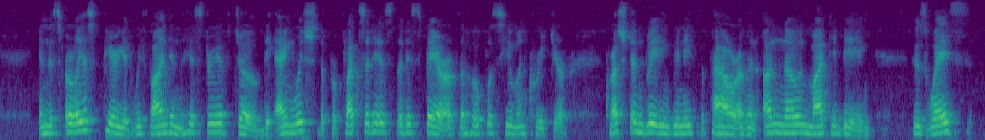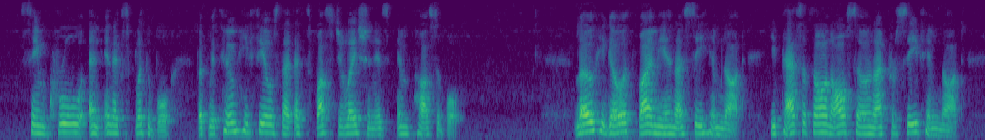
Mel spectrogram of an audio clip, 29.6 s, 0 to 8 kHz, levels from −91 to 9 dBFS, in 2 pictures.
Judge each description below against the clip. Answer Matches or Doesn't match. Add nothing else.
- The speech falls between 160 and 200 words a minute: Doesn't match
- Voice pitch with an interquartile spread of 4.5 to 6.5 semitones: Doesn't match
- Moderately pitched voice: Matches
